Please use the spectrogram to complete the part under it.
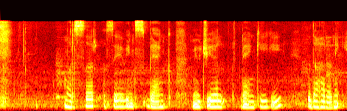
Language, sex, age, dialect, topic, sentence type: Kannada, female, 25-30, Dharwad Kannada, banking, statement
